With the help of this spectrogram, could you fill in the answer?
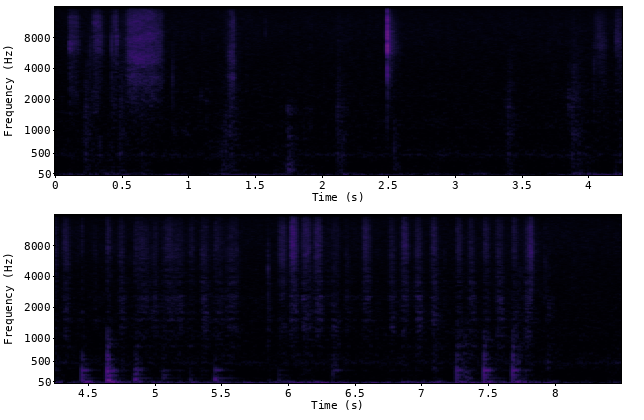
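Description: A wooden pencil held in the fingers scribbles and scratches across a large sheet of white drawing paper taped flat on a dark surface and partly covered in charcoal or graphite. Soft, dry scratching strokes come in an irregular, steady stream, with brief brighter flicks among quiet, low-weighted rubbing.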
